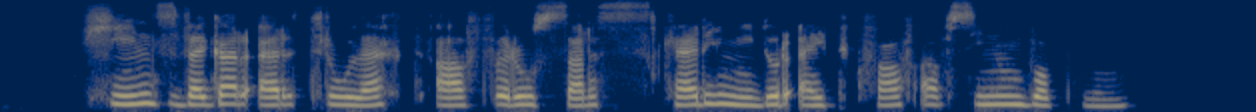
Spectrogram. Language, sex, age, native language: Icelandic, female, 18-19, Icelandic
